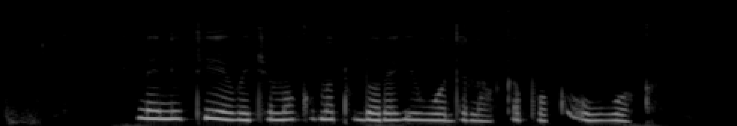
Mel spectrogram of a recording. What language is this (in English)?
Luo (Kenya and Tanzania)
